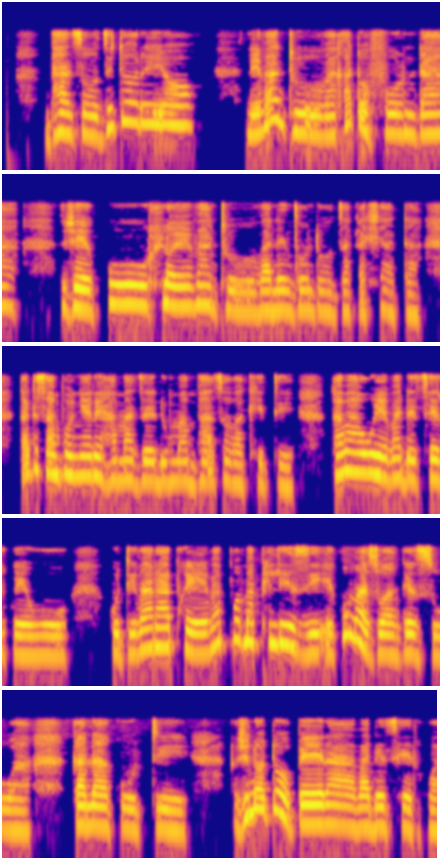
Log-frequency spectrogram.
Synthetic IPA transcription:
mpʰant͡so̞d͡zitoɾijo | ne̞ʋantʰuʋakato̞fundaʐe̞k̚uɬojeʋantʰuʋane̞ŋ͡ǀondo̞d͡zakaʃaːtaŋɡatisamboɲeɾeɦamad͡zeɗumampʰa̰nt͡soʋakʰitiŋɡaʋauje̞ʋaɗe̞t͡se̞rwe̞wokutiʋaɾapwe̞ʋapuwemapʰiliziekumwazuwaŋɡe̞zuwakanakuti | ʐino̞to̞peɾaʋaɗe̞t͡se̞ːrwa

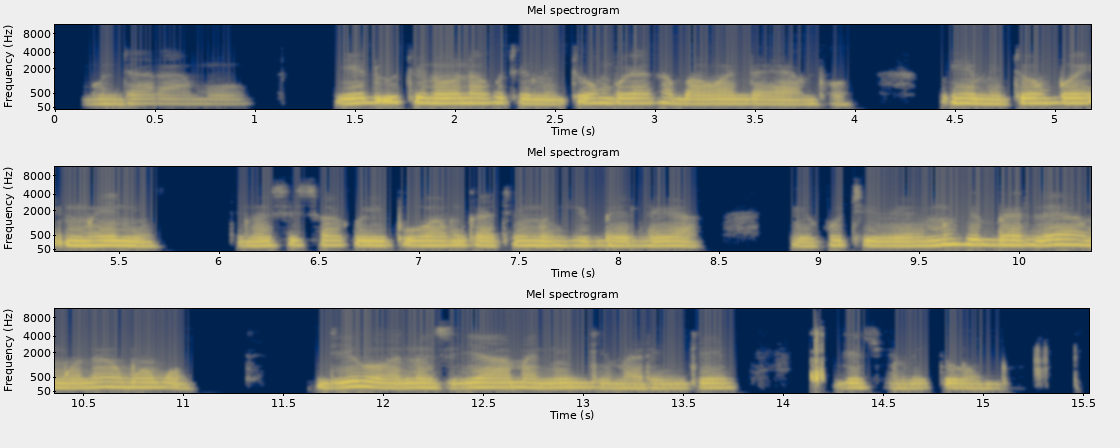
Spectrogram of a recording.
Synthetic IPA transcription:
mundaɾamo | je̞ɗutino̞ːnakutimito̞mbo̞jakaɓawandajaːmbo | uje̞mito̞mbo̞ḭmwe̞ni | tino̞siswakuipuwamukatimweʒibʱe̞ɮe̞ja | ŋɡe̞kutiʋemuɦibʱe̞ɮe̞jamwanaimo̞mwe̞ | ndiʋo̞ʋano̞zijamaniɡimaɾeŋɡe̞ | ŋɡe̞ʐe̞mito̞ːmbo̞

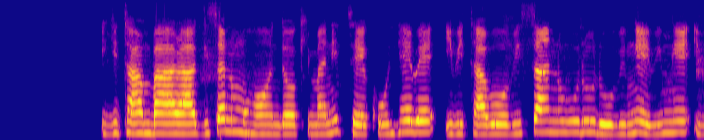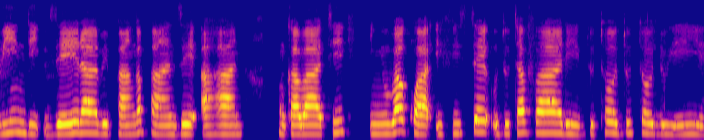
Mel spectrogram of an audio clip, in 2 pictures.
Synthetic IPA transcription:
iɡitaːmbaɾaɡisanumuɦo̞ːndo̞kʰimanit͡se̞kun̥he̞βe̞iβitaβo̞βisanuβuɾuɾuβimŋe̞βimŋe̞ʔiβiːndivje̞ːɾaβipaːŋɡapaːnze̞ʔaɦaːn̥u | mukaβatʰiː | ɲuβakwaʔifise̞ʔudutafaɾidutʰo̞duto̞duhije̞

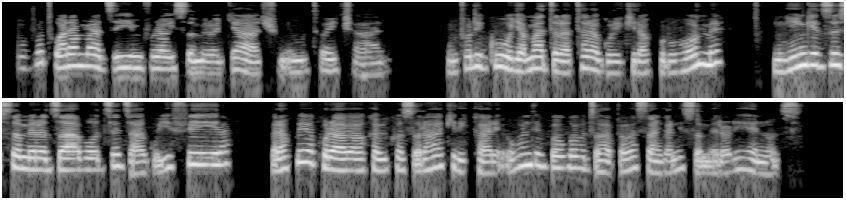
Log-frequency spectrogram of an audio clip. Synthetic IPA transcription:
uvutwaːɾamaːzijiːɱvuɾawiso̞me̞ɾo̞ɾɟaːt͡ʃunḭmitʰojit͡ʃaːne | iɱvuɾiɡujamaːzaɾatʰaɾaɡuɾikiɾakuɾuɦo̞me̞ | in̥hiːŋɡiziso̞me̞ɾo̞zaːβoze̞zaːɡṵjifiːɾa | βaɾakwiːje̞kuɾaβaβakaβikʰo̞so̰ɾahakiɾikʰaɾe̞̰ʔuβuːndib̚ɡoːb̚ɡwoβuzo̞ːhavaβasaːŋɡaniso̞̰me̞̰ɾo̞ɾihe̞nut͡si̥

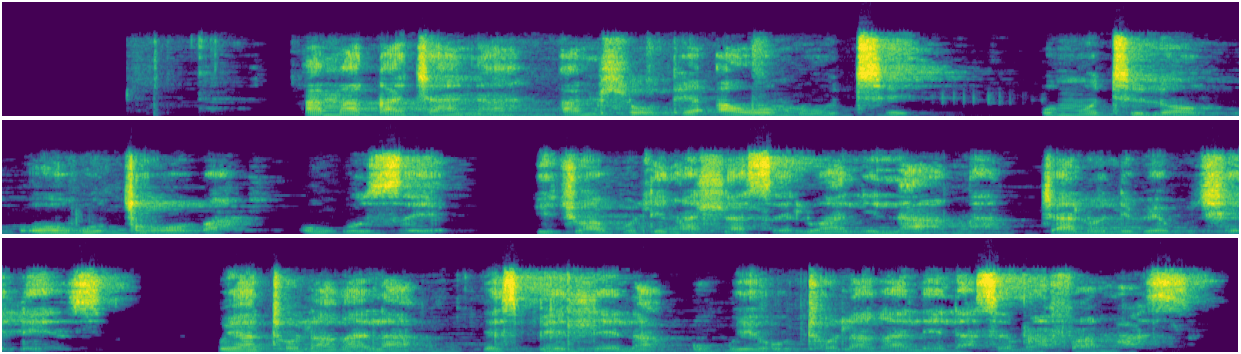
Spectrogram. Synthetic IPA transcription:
amaɡ̥ʱad̥ʒ̥ʱanaːm̩ɬɔpʰɛʔawomutʰi | umutʰilɔoɣuɡ͡ǀʱɔβa | uɣuzɛ | id̥ʒ̥ʱwa̰βuliŋa̰ɬasɛlwalilaŋand͡ʒ̥ʱa̰lɔliβeβut͡ʃʼʰɛlɛːzɛ̥ | ujatʰɔlaɣalaesi̥b̥ʱɛɮɛlauɣujɛʔutʰɔlaɣalɛlasɛmafamaːsi̥

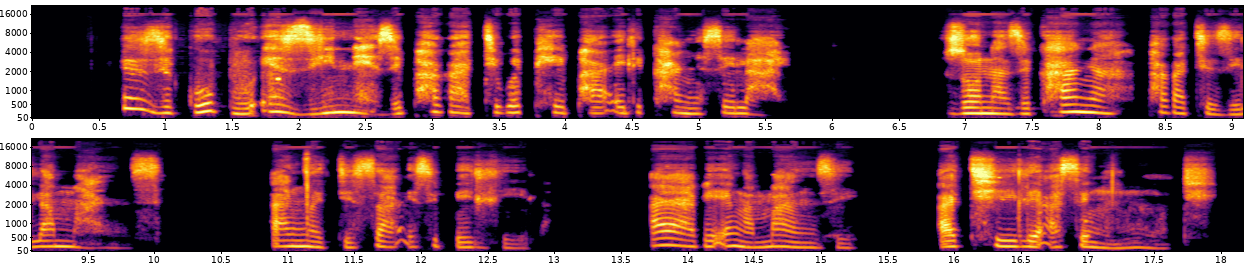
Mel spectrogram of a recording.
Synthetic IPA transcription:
iziɡ̥ʱub̥ʱuʔezinɛzipʰaɣatʰiɣwɛpʰɛpʰaelikʰaɲisɛlaːjɔ | zɔnazikʰaɲapʰaɣatʰizilamand͡zʱi | aŋ͡ǀed̥ʱisaesib̥ʱɛɮɛːlaː | jaβɛːŋamand͡zʱi | atʰilɛʔaseŋumoːtʰi̥

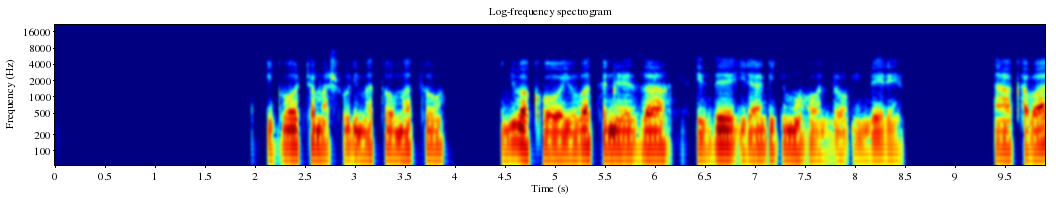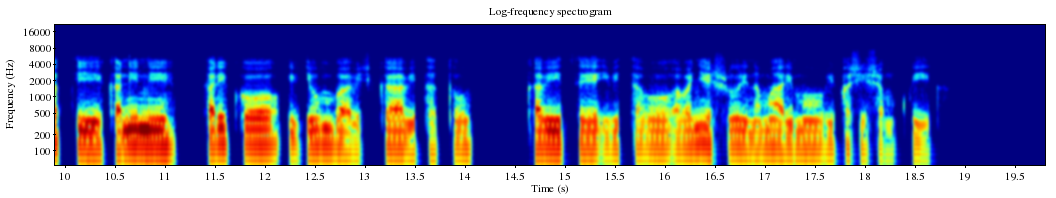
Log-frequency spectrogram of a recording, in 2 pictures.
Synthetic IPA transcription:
mukʰiɡo̞t͡ʃamaʃuɾimato̞matʰo̞ | iɲuβakʰo̞juːβat͡se̞ne̞ːzaisize̞iɾaːŋɡiɾɟumuho̞ːndo̞ʔimbe̞ɾe̞ | n̥akʰaβatikʰanini | kʰaɾikʰo̞ivjuːmbaβiʃi̥kʰaβitʰatu | kʰaβit͡se̞iβitʰaβo̞aβaɲe̞ʃuɾinamwaːɾimo̞βifaʃiʃamukwiːɡḁ

